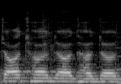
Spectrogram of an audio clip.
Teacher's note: चौ छ ज झ जो भी है हमारा तालव्य के अंदर आता है।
